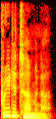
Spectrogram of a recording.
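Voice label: "predeterminer", British English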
